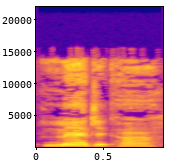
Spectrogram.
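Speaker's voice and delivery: ordinary delivery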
